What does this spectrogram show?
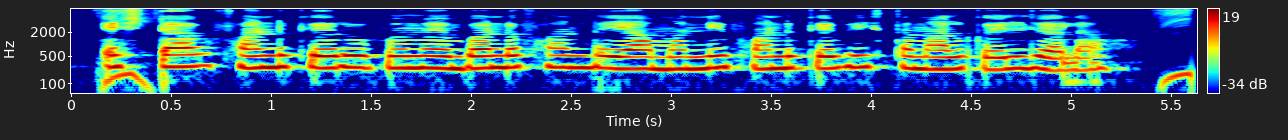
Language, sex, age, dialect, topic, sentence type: Bhojpuri, female, 51-55, Southern / Standard, banking, statement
